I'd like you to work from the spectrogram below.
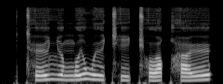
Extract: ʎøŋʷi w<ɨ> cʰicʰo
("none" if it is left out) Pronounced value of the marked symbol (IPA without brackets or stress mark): ɨ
